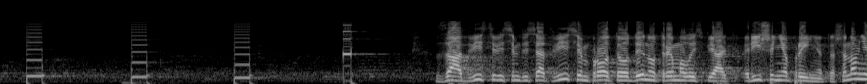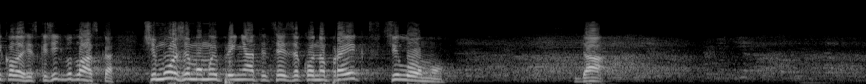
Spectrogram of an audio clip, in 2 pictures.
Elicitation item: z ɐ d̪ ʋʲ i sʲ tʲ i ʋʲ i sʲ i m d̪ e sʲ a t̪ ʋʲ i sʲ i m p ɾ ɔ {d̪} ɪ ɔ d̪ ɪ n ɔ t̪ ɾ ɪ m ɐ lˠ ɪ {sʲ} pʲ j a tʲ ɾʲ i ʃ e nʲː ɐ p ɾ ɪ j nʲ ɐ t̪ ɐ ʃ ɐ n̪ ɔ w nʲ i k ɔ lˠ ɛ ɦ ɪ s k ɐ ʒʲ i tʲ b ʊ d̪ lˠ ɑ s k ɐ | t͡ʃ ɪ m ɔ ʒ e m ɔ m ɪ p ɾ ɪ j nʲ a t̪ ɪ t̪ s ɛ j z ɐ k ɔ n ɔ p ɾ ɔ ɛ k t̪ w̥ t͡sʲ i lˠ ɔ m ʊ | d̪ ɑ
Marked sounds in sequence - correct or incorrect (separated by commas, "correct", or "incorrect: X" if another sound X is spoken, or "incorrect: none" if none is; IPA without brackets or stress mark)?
incorrect: t̪, correct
